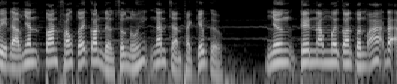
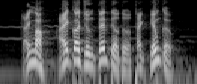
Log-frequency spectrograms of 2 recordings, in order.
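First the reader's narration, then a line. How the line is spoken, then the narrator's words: Alarmed shout. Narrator (Vietnamese): Giác Hải đại sư kinh hãi quát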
